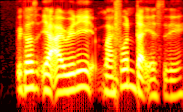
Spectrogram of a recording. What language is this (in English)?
English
